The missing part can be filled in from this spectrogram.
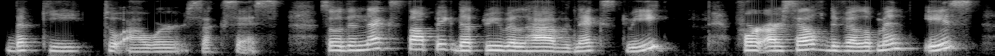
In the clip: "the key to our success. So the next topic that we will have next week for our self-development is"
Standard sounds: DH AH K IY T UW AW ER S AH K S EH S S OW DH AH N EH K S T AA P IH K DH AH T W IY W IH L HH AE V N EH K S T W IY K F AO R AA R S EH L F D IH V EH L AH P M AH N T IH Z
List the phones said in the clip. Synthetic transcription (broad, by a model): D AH K IY T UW AW ER S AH K S EH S S OW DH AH N EH K S T AA P IH K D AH T W IY W IH L HH AE V N EH K S T W IY K F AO R AA R S EH L F D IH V EH L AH P M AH N T IH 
